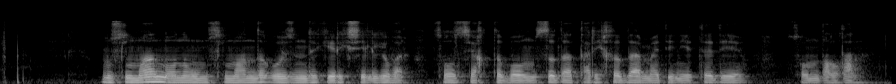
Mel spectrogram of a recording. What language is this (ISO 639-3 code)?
kaz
